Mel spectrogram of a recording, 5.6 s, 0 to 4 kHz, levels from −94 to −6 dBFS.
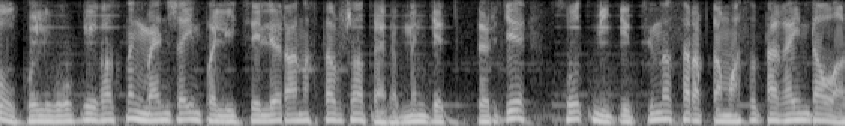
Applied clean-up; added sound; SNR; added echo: neural separator model SepFormer DNS4.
